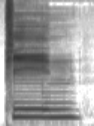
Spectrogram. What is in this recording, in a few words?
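"pin", Chinese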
